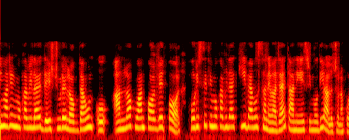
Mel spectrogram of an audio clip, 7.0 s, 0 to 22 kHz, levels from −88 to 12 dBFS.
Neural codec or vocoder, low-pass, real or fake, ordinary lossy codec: codec, 16 kHz, 2 kbps, FunCodec, trained on Chinese and English, 25 frames a second; 7.2 kHz; fake; AAC, 32 kbps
